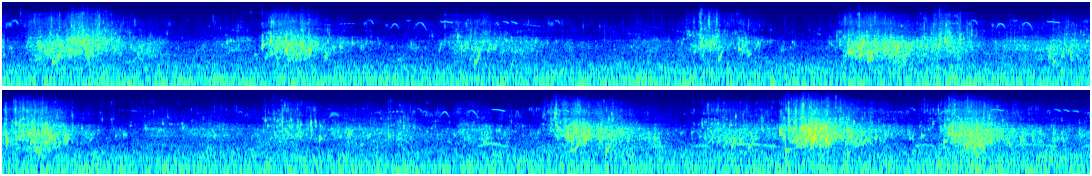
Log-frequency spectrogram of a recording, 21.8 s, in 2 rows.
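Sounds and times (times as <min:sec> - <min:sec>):
waves: 0:00.0 - 0:21.7.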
